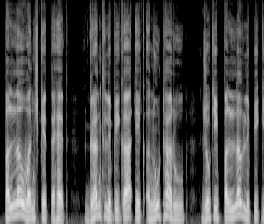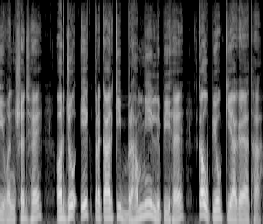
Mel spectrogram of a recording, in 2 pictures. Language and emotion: Hindi, neutral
